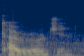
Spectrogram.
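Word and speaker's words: chirurgeon: of a chiruran without oh that's how you pronounce it korin oops oh we were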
